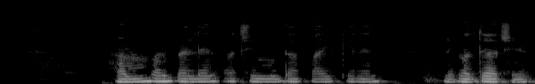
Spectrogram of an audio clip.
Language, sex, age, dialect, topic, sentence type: Maithili, male, 18-24, Southern/Standard, banking, question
